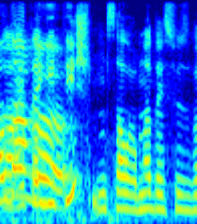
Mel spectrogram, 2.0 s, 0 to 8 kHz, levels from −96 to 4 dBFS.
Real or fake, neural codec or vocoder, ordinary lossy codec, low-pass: real; none; none; none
